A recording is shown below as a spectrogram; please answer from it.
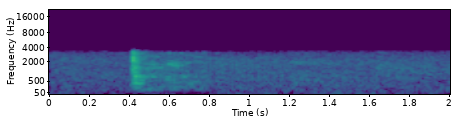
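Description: Near silence, with one brief faint click a little under half a second in.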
